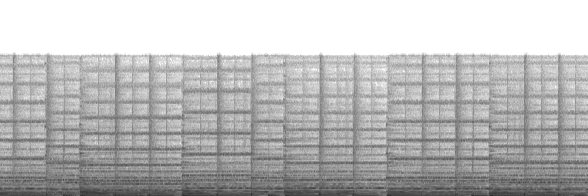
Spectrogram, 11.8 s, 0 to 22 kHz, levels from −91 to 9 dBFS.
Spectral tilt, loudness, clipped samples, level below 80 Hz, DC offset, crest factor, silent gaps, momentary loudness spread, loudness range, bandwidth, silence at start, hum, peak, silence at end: -5 dB/octave; -16 LUFS; under 0.1%; -24 dBFS; under 0.1%; 16 dB; none; 3 LU; 1 LU; 16.5 kHz; 0 s; none; 0 dBFS; 0 s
